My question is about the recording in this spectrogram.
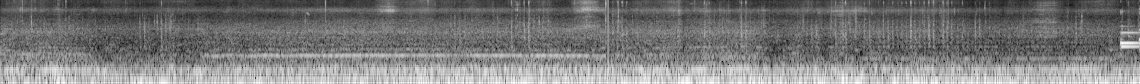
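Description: Engine and road noise of a passenger vehicle heard from inside its cabin: a steady low rumble, with a thin steady whine over it for about four seconds starting two seconds in.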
